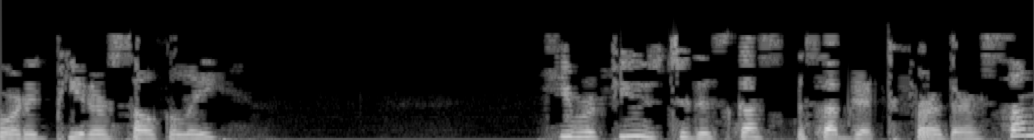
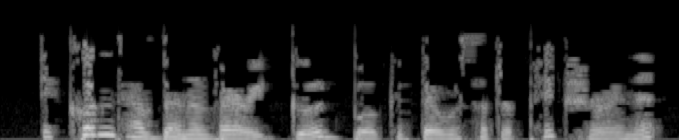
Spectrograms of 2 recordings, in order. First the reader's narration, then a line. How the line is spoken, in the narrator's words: said Felicity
